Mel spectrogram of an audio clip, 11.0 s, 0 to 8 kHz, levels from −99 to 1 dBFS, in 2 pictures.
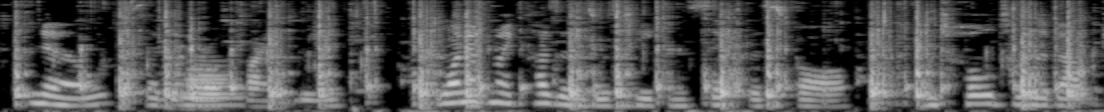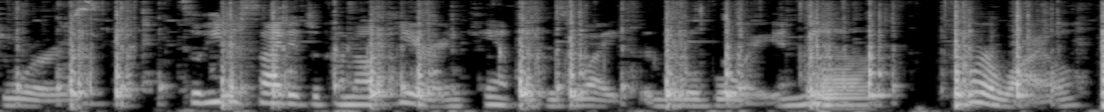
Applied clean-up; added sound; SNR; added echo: classical method Wiener filter.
